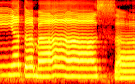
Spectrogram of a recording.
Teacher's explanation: یتماسا، اور یتما پہ جو ہے مد متصل ہے، حروف مدہ کے بعد حمزہ اسی کلمے میں ہے تو مد متصل 4 الف مد ہے، ہم نے اس کو 4 حرکات کے برابر لمبا کر کے پڑھنا ہے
